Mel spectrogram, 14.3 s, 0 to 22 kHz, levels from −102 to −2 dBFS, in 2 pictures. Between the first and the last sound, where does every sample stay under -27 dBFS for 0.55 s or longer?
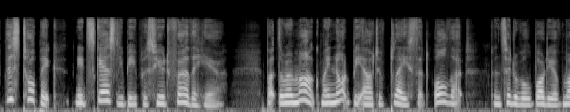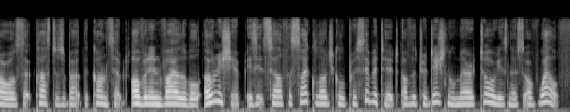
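2.65–3.35

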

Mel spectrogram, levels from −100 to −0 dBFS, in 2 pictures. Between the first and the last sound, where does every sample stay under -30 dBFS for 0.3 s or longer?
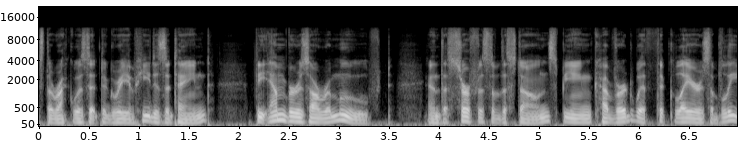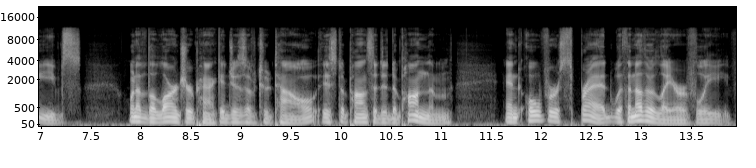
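1.7–2.17
3.5–3.9
7.37–7.89
11.09–11.65

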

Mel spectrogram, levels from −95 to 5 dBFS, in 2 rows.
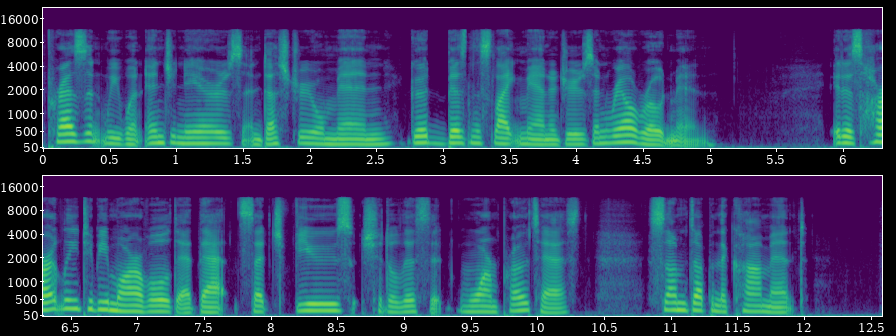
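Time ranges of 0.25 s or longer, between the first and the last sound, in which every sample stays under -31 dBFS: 5.02–5.93
10.3–10.86

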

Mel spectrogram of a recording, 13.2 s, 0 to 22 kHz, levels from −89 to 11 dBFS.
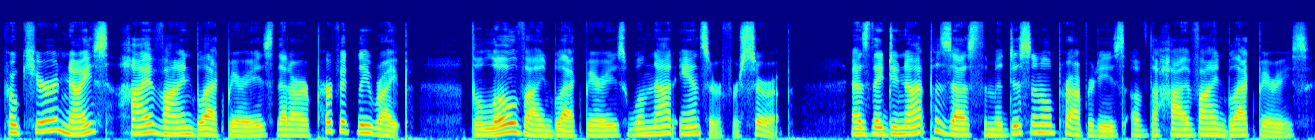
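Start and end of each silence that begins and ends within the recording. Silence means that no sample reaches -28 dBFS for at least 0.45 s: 4.07–4.74
7.89–8.53

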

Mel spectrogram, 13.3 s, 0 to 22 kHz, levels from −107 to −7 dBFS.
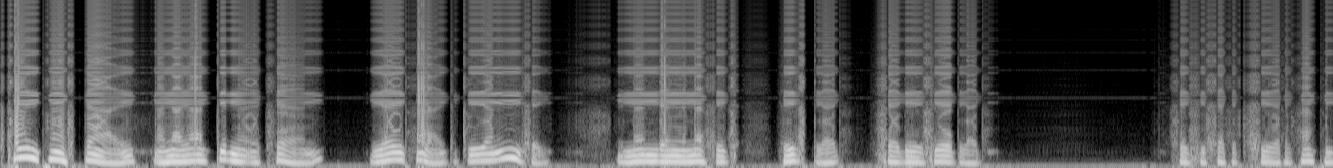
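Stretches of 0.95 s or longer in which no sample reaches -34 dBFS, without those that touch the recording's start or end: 9.77–11.8

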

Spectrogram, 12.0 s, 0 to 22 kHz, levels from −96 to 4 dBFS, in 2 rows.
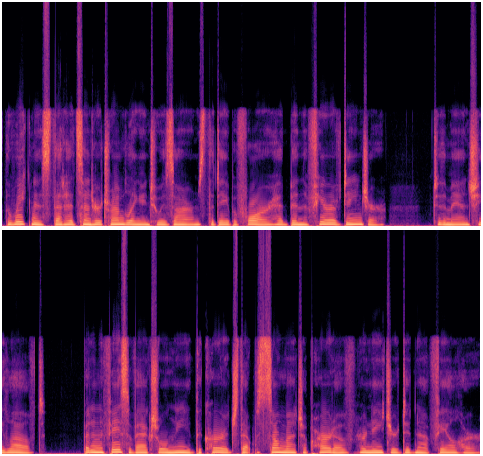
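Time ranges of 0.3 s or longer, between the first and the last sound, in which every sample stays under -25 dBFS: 4.75–5.4
6.49–7.02

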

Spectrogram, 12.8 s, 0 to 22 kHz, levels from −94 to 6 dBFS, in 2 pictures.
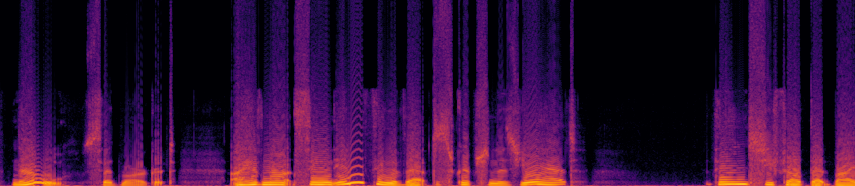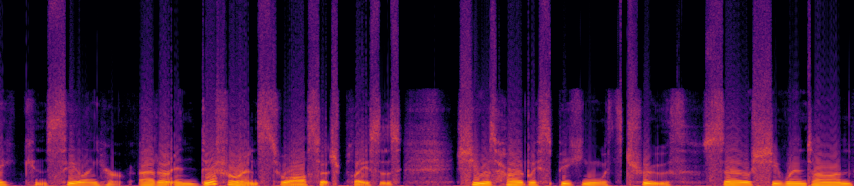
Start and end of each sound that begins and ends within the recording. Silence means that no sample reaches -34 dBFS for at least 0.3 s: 1.73–4.31

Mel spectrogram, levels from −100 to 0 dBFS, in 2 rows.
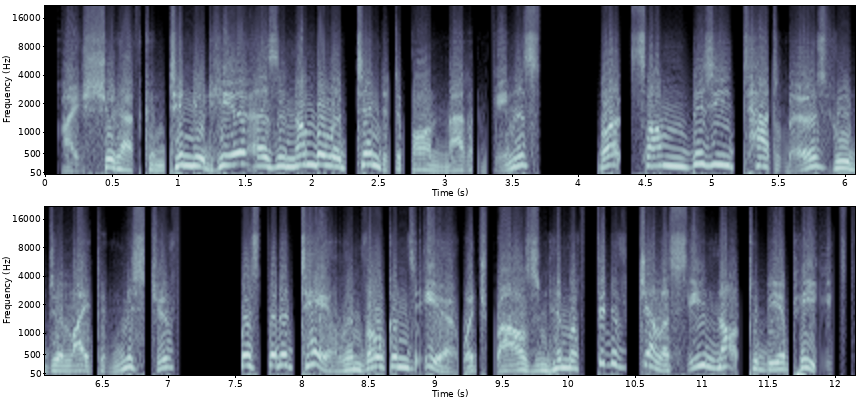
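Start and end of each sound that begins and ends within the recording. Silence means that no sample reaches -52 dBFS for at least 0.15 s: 4.15–7.07

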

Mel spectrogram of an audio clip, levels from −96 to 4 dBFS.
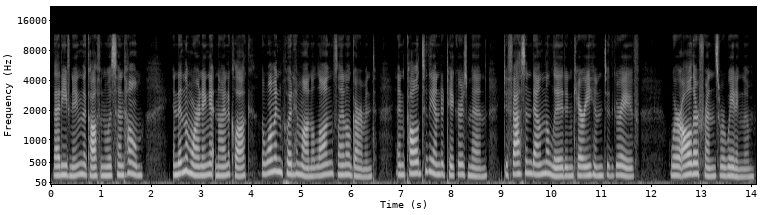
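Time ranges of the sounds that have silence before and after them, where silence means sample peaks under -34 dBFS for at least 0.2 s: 2.44–3.96
4.23–6.46
6.92–8.71
9.06–11.64

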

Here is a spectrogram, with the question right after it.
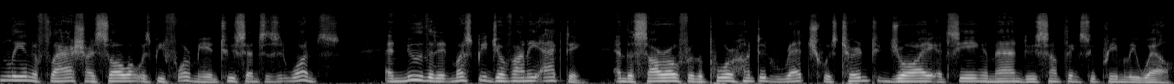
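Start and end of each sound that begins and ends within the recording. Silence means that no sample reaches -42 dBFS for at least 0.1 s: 3.86–5.84

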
